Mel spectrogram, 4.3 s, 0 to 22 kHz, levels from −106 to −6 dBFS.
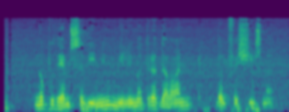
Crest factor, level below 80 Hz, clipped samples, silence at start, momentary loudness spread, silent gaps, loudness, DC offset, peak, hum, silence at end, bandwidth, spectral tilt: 18 dB; -52 dBFS; under 0.1%; 0.05 s; 11 LU; none; -26 LUFS; under 0.1%; -8 dBFS; none; 0.25 s; 11.5 kHz; -4.5 dB/octave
